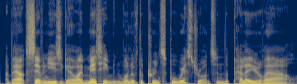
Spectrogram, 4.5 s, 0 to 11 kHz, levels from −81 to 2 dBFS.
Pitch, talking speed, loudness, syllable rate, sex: 115 Hz, 230 wpm, -18 LUFS, 6.3 syllables/s, male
